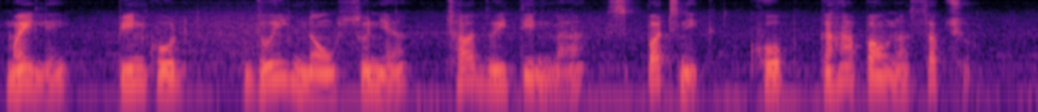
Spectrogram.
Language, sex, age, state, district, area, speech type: Nepali, male, 30-45, West Bengal, Kalimpong, rural, read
